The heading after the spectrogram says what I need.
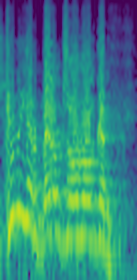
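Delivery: put-on exaggerated Irish accent. Mocking an exaggerated Irish accent in an imitation of a fighter: exaggerated Irish accent. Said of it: "I guess what I'm getting at is accents".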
